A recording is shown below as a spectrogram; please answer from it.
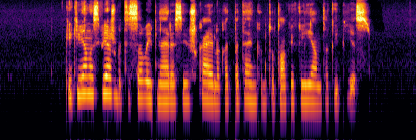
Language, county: Lithuanian, Vilnius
